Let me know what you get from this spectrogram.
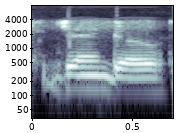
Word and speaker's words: Django: Close enough. Django, the D is silent.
